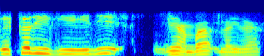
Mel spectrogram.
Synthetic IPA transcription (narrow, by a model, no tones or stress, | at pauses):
ekəɾiɡiːdi | jambalajɾa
